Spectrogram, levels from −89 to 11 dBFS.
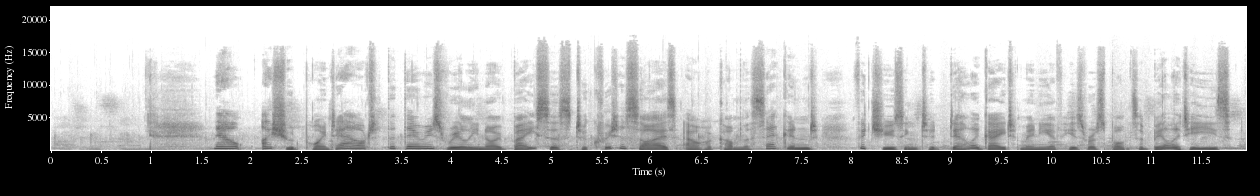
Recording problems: chatter from many people; noticeable; throughout; 20 dB below the speech

